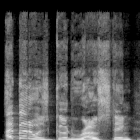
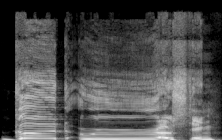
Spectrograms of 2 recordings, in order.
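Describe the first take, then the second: First: Said in the usual way. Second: GOOD and ROASTING stretched very long, rolling into ROASTING; drawn-out emphasis. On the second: Real, not acted. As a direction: savour "Good roasting" very slowly, each word drawn out. Savours the phrase on repeating it.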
